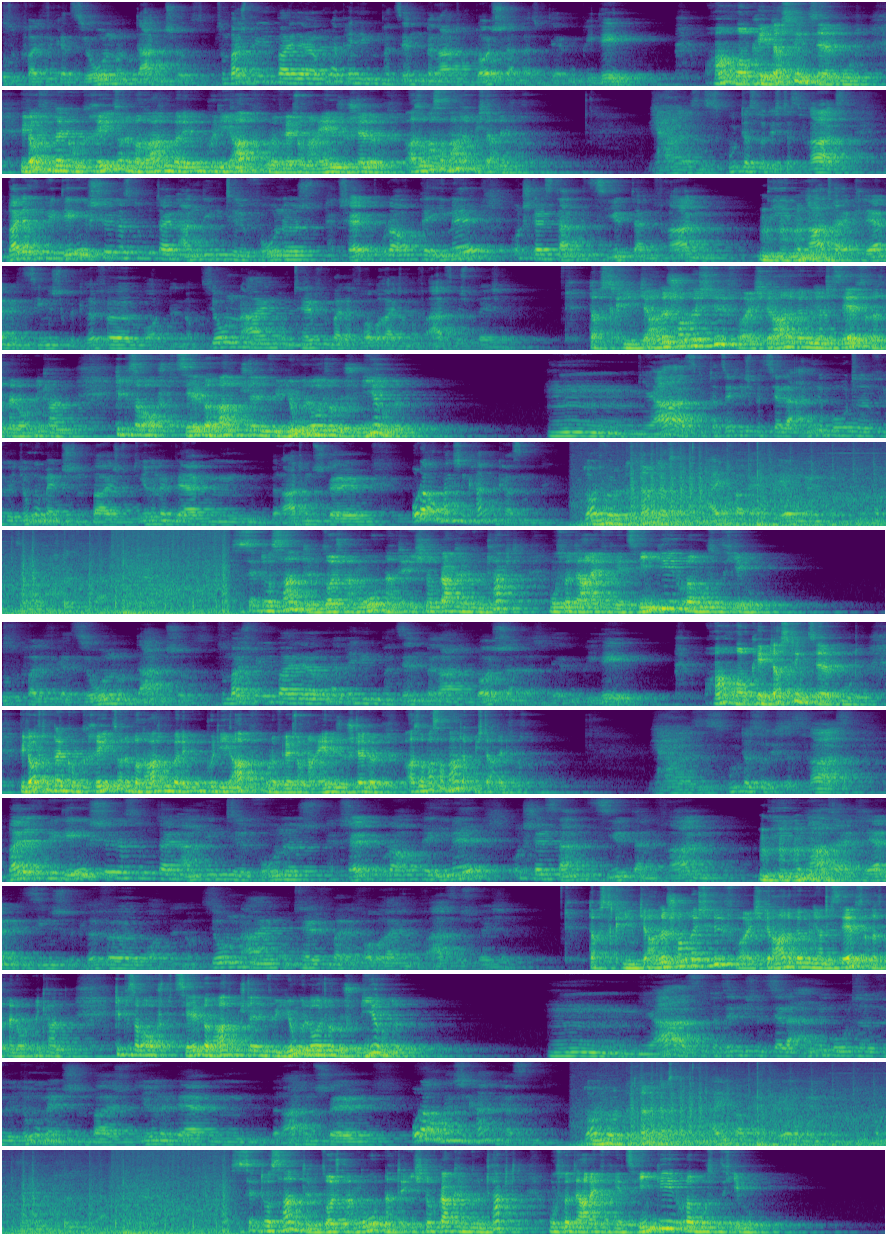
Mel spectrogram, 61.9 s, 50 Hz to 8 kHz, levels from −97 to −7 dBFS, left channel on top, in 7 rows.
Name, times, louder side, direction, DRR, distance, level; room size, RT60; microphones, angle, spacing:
voice 1, 0.0-1.9 2.2-6.2 15.3-24.7 25.2-31.6 40.8-49.5 50.0-54.2, left 2 dB, 50° left, -3 dB, 2.6 m, -33 dB
voice 2, 6.7-13.9 25.2-25.9 32.1-39.4 50.1-50.8 55.0-60.5, equal, 65° right, 0 dB, 2.0 m, -24 dB
sound 1, 49.9-55.3, left 1 dB, 10° left, 0.4 m, -33 dB
9.4 x 7.4 x 4.2 m, 1.2 s
head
